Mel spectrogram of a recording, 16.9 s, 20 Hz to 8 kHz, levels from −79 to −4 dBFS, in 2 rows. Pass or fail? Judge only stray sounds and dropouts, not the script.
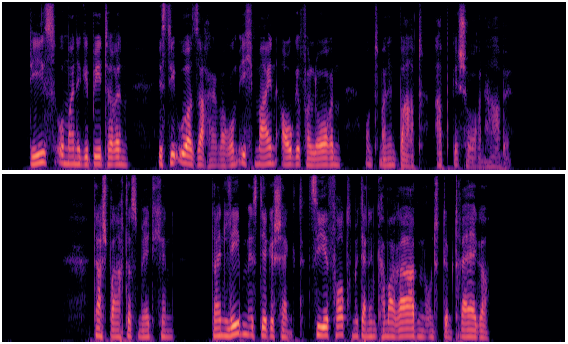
pass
